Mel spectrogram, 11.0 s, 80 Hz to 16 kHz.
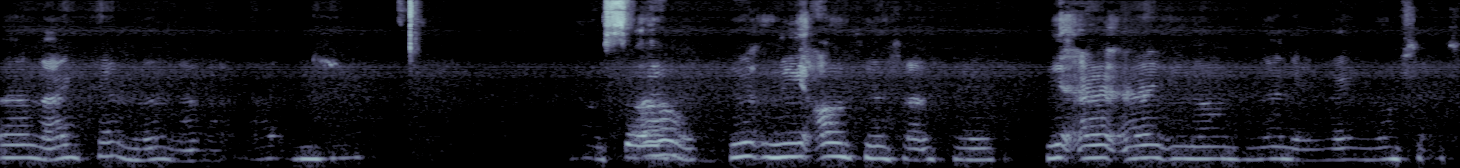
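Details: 21-year-old woman whose neuropsychological evaluation found level 2 autism, anxiety, needle phobia and a speech disorder; speech disorder.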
